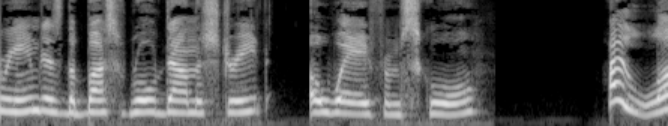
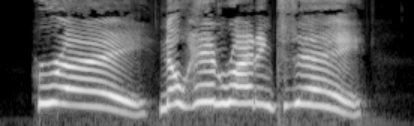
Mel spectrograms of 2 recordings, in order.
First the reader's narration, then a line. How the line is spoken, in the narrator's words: yelled Pinky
